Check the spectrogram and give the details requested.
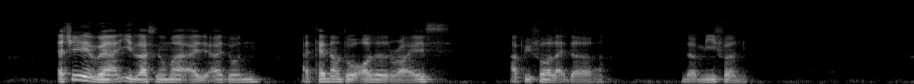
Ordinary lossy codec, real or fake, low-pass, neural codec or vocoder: none; real; 7.2 kHz; none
